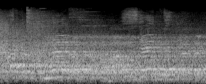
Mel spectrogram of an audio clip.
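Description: Indistinct babble of many people talking at once in a large sports hall.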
